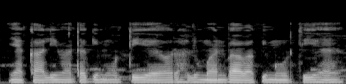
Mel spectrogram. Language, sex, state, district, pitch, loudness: Hindi, male, Uttar Pradesh, Budaun, 105 Hz, -19 LUFS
